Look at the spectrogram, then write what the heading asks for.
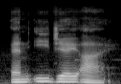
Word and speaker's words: Neji: N-E-J-I."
